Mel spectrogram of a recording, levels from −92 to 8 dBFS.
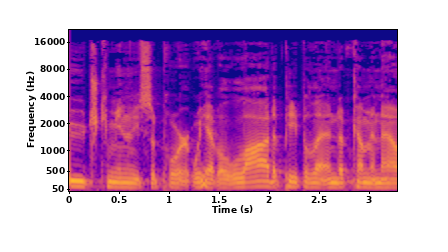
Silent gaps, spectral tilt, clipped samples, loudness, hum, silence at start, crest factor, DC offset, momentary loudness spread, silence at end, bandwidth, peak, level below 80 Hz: none; -5 dB/octave; under 0.1%; -18 LUFS; none; 0 s; 14 dB; under 0.1%; 4 LU; 0 s; 17 kHz; -2 dBFS; -52 dBFS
